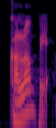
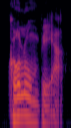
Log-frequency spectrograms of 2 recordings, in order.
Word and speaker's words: Colombia: Uh, Is it pronounced with two O's? Originally in two O's. Ah, well, you learn something every day. Damn Finnish. Because in Finland, in Finnish, it's pronounced with a U. Columbia.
